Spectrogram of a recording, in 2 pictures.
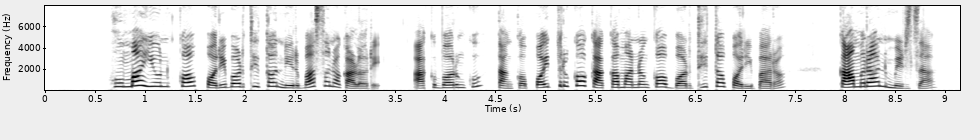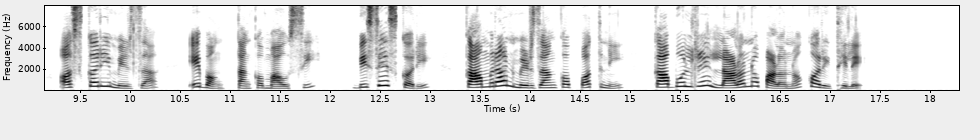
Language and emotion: Odia, neutral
